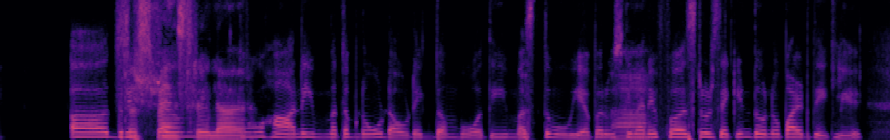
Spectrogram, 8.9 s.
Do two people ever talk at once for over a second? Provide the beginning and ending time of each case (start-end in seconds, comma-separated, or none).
1.2-2.6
